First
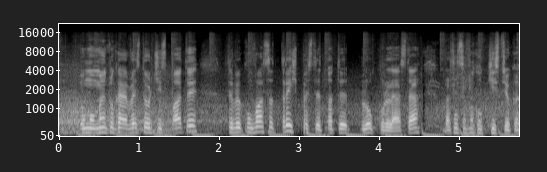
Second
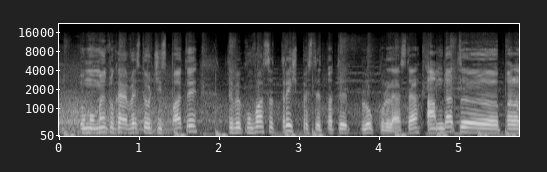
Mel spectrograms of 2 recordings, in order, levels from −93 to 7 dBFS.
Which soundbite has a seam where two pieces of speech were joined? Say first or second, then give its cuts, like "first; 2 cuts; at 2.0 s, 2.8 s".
second; 1 cut; at 4.5 s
